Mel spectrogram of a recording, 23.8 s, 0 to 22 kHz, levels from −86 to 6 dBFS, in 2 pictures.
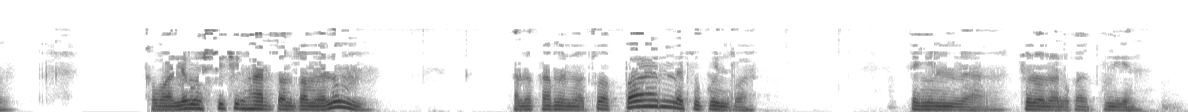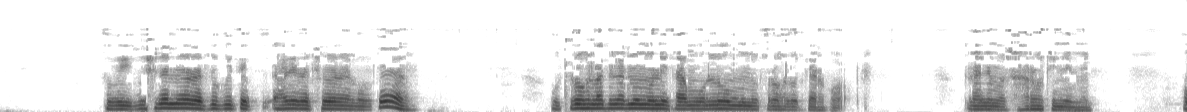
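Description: Throughout the speech, nothing is heard above 7.5 kHz, and heavy gurgling, granular distortion comes from coarsely quantised sub-bands flickering on and off. This is likely MP2 compression at a very low rate, around 16 kbps. Unlike a plain low-pass filter, the damage also grinds within the remaining band.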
